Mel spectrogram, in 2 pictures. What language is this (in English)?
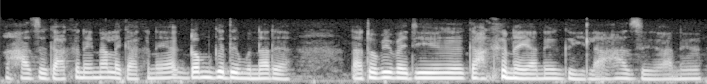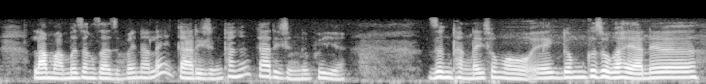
Bodo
